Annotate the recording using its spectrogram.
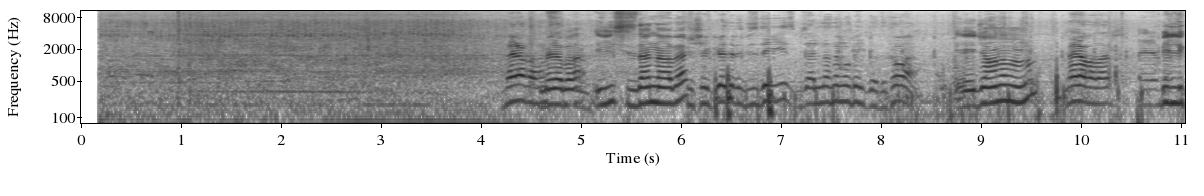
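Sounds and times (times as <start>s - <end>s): car engine hum: 0.2s - 6.3s
street noise: 0.2s - 11.0s.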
